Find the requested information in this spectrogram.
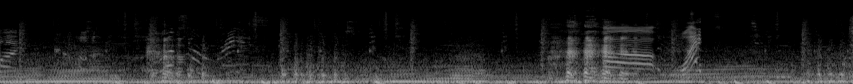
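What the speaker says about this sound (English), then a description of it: "This driver got a police officer to race him" Racing cars, a driver racing a police officer: engines roaring and tires squealing in sharp bursts, loud and close, under excited talk.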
